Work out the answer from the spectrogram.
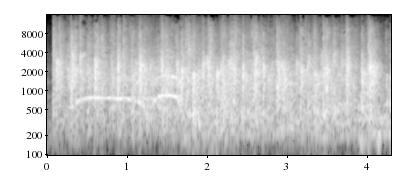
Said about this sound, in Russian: А поаплодируйте, кто изначально не из Москвы, похлопьте, пожалуйста.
